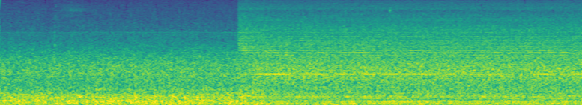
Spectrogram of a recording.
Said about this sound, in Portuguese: Essa é a hora que dá o um na barriga, que as rodas saem do. do... Recolhendo é, o trem de pouso.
